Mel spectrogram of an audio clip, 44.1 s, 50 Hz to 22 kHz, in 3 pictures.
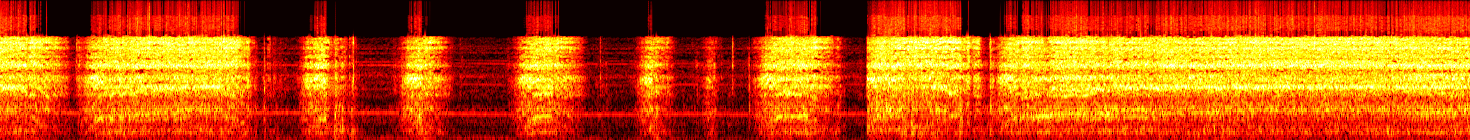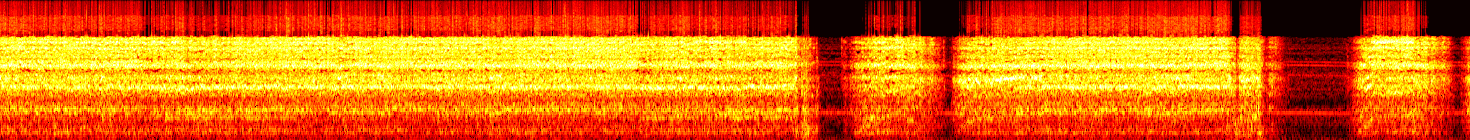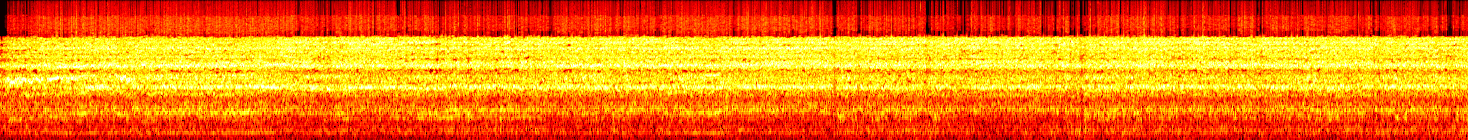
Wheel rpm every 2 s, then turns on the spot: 150, 50, 40, 30, 100, 190, 230, 220, 230, 230, 230, 120, 170, 140, 100, 210, 220, 220, 230, 230, 230, 240.
none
